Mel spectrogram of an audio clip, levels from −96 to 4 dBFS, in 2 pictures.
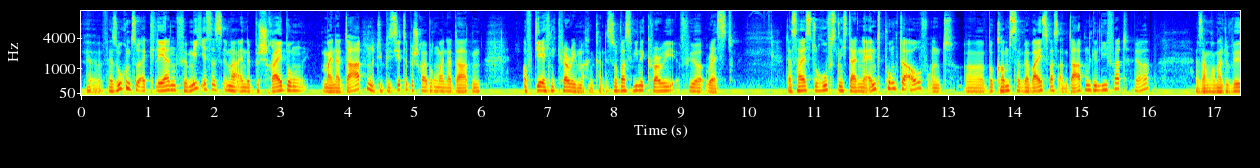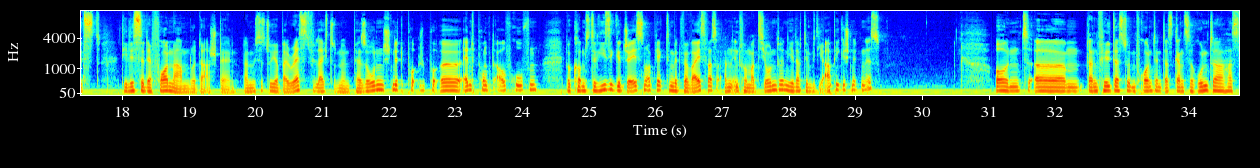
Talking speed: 180 wpm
